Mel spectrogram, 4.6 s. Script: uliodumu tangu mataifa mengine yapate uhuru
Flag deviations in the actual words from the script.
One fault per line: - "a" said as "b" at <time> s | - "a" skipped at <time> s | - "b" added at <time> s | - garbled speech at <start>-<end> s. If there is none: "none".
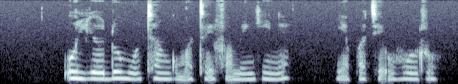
none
